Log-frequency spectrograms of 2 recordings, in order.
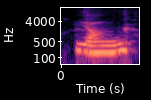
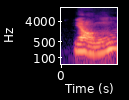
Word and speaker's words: Jung: Swiss psychiatrist Carl Gustaf Jung young young there we go I knew I was gonna say it wrong um even though I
